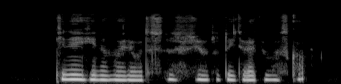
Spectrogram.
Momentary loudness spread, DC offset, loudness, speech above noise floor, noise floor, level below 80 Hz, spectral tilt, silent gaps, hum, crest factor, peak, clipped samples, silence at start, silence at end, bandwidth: 14 LU; under 0.1%; -24 LUFS; 23 dB; -46 dBFS; -72 dBFS; -6.5 dB/octave; none; none; 16 dB; -10 dBFS; under 0.1%; 0.55 s; 0.35 s; 11 kHz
